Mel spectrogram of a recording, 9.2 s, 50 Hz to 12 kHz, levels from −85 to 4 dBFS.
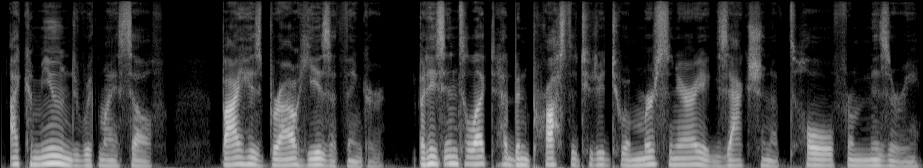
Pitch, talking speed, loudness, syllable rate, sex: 110 Hz, 165 wpm, -22 LUFS, 5.0 syllables/s, male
